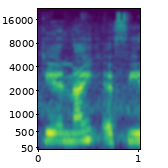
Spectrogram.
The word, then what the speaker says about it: knife: So first one, Joy was playing with a knife. JOY, Joy. WAS was PLAYING, playing. WITH with a KNIFE, knife.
